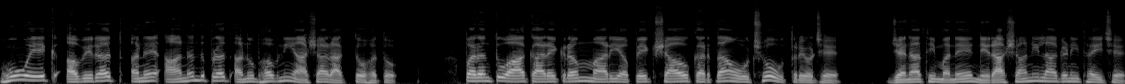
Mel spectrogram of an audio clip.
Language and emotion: Gujarati, sad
